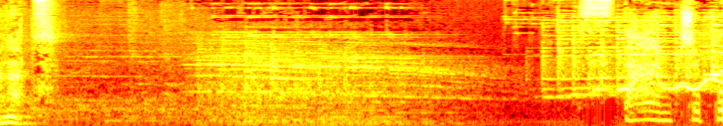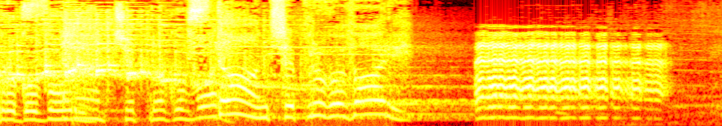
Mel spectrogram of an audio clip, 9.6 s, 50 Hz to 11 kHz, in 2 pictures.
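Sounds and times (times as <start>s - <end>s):
speech: 0.0s - 0.5s, 4.4s - 8.8s
goat bleating: 8.0s - 9.3s.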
